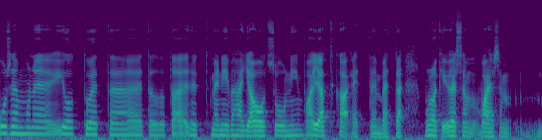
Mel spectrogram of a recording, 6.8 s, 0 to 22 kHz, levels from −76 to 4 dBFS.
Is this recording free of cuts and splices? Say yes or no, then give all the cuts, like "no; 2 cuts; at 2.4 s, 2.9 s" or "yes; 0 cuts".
yes; 0 cuts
